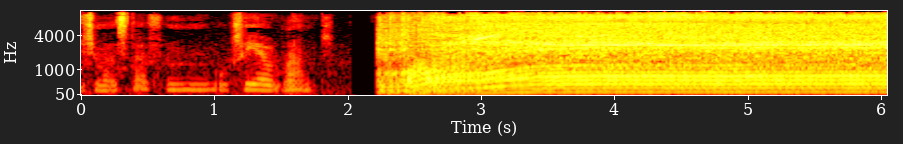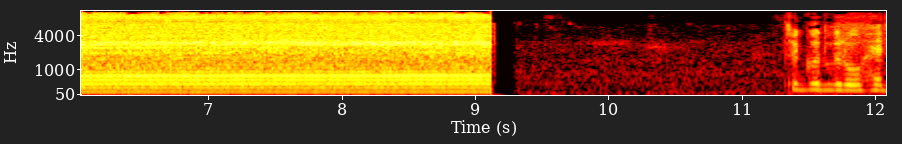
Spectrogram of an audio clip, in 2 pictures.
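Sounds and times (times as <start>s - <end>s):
two-stroke engine at full throttle: 2.2s - 9.2s.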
